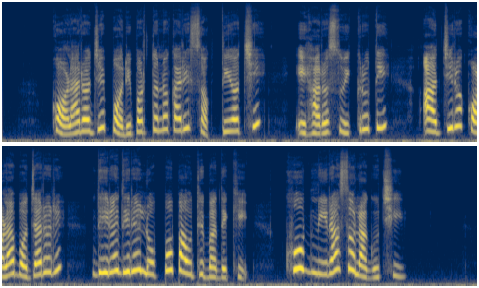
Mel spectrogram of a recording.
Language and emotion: Odia, sad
